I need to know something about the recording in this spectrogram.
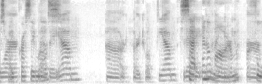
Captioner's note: other video playing in background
